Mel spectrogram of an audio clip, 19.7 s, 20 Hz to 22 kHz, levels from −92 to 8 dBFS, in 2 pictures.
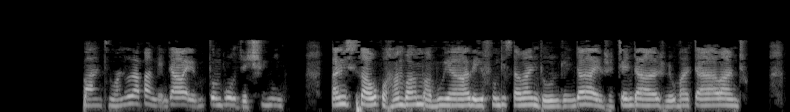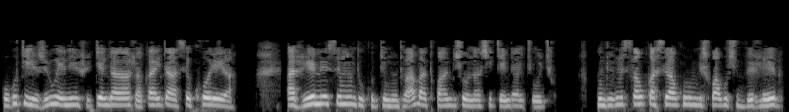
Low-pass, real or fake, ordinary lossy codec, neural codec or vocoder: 7.2 kHz; fake; MP3, 24 kbps; codec, 16 kHz in and 24 kHz out, 1.1 kbps, FireRedTTS-2 codec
